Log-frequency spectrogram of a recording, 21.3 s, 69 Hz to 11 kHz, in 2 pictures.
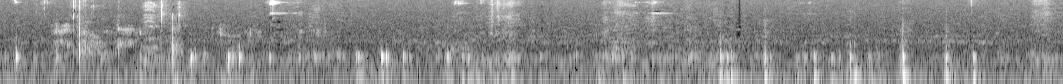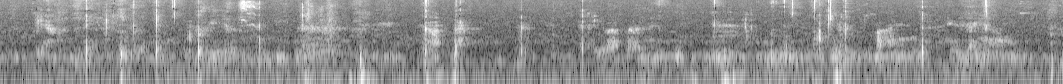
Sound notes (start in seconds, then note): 2.1 jingling, gentle tapping; 21.0 gentle shuffling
